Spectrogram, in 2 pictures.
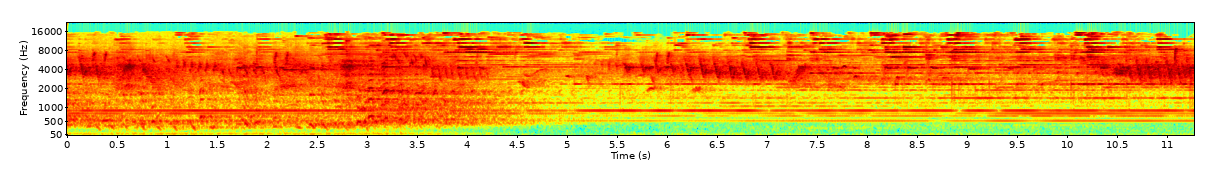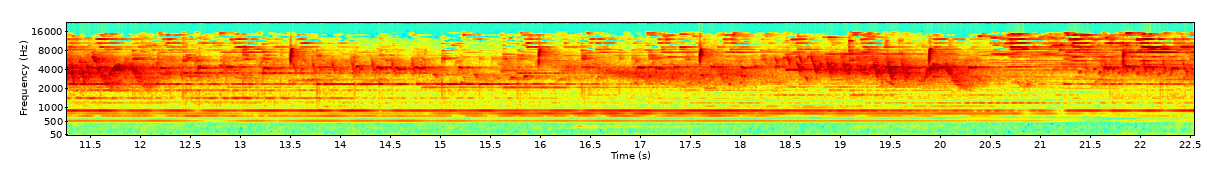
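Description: Fantasy forest ambience: a sustained, shimmering chime-like magical tone with birds chirping in recurring flurries. The first four seconds are busier and louder before the tone settles in steadily.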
